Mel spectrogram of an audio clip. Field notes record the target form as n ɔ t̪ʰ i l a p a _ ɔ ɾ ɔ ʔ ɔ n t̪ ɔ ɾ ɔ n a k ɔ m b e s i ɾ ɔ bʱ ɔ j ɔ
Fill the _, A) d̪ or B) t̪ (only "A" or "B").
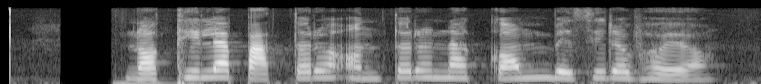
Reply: B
